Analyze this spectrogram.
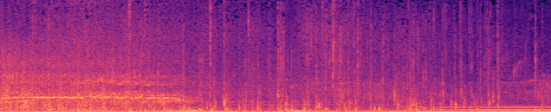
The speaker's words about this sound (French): Puis survint le drame. Son cheval poussé à toute allure s'écroula.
